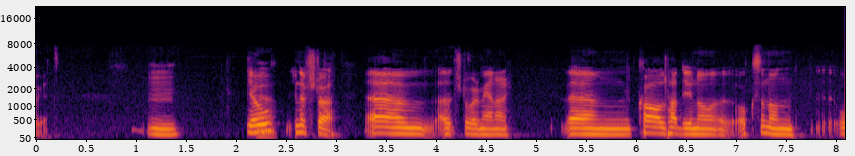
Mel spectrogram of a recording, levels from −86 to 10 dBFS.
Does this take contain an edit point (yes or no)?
yes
